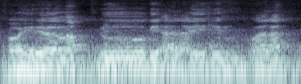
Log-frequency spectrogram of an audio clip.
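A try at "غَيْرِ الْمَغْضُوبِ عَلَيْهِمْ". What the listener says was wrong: Tapi PR-nya satu huruf lagi Pak. Do. Nah, huruf do masih tipis, masih maghdu. Do. Usahakan tempelkan lidah tepi kanan atau tepi kiri dengan geraham.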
